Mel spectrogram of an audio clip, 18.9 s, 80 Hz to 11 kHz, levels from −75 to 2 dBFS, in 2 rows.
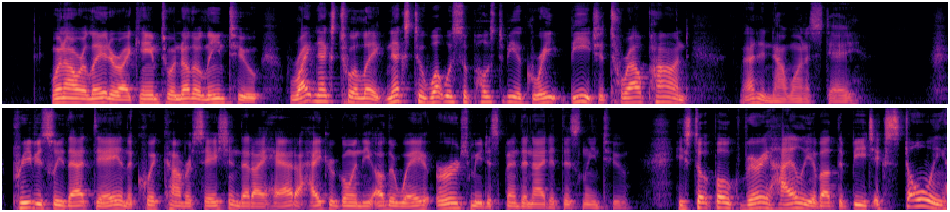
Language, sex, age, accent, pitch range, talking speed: English, male, 20-39, American, 120-175 Hz, 205 wpm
